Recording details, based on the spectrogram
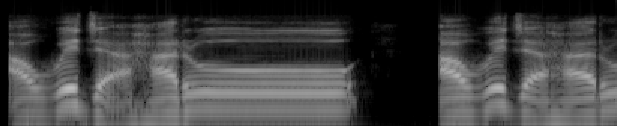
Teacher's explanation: রুতে এক আলিফ টান দিতে হবে, মদের হরফ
